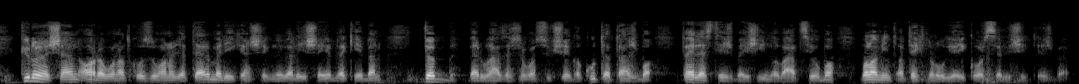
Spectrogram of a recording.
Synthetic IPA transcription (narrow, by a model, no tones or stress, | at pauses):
kylønø̞ʃɛnɒrːɒvo̞nɒt̪ko̞zoːɒnho̞ɟɒt̪ɛrmɛleːkɛɲʃeːɡnøvɛleːʃɛeːrd̪ɛkeːbɛnt̪ø̞bːɛɾuɦaːzaːʃrɒvɒnsykʃeːɡɒkut̪ɒt̪aːʒbɒfɛjlɛst̪eːʒbɛeːʃinːo̞va̰ːt̪sijoːbɒvɒlɒmint̪ɒt̪ɛxno̞loːɡijɒjiko̞rsɛɾy̰ːʃḭːt̪ḛːʒbɛ̰n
